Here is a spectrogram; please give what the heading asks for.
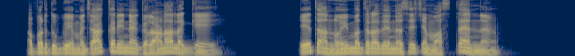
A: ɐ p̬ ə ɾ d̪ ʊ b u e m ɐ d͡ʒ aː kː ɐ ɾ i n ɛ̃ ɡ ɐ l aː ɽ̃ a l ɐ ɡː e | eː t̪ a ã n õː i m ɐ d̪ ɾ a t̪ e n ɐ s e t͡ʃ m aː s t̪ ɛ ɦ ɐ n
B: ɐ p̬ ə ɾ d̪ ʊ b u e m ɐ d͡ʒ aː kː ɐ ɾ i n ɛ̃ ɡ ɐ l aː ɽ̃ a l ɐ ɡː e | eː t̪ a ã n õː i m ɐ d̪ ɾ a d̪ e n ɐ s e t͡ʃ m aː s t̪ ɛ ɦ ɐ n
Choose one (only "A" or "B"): B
